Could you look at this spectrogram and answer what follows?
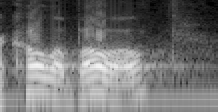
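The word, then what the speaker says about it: koloboo (κολοβόω): koloboo. K-O-L-O-B-O-O, and the last O is a long O, the omega there.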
